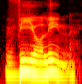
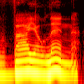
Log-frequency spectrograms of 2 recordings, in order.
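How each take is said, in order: First: The vowels stay pure and straight as in Spanish. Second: The vowels glide and bend as in English. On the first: "In Spanish, though, it is violin" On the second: "You would say violin"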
